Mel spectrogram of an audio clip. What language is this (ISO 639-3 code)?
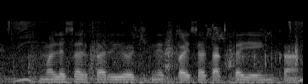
mar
